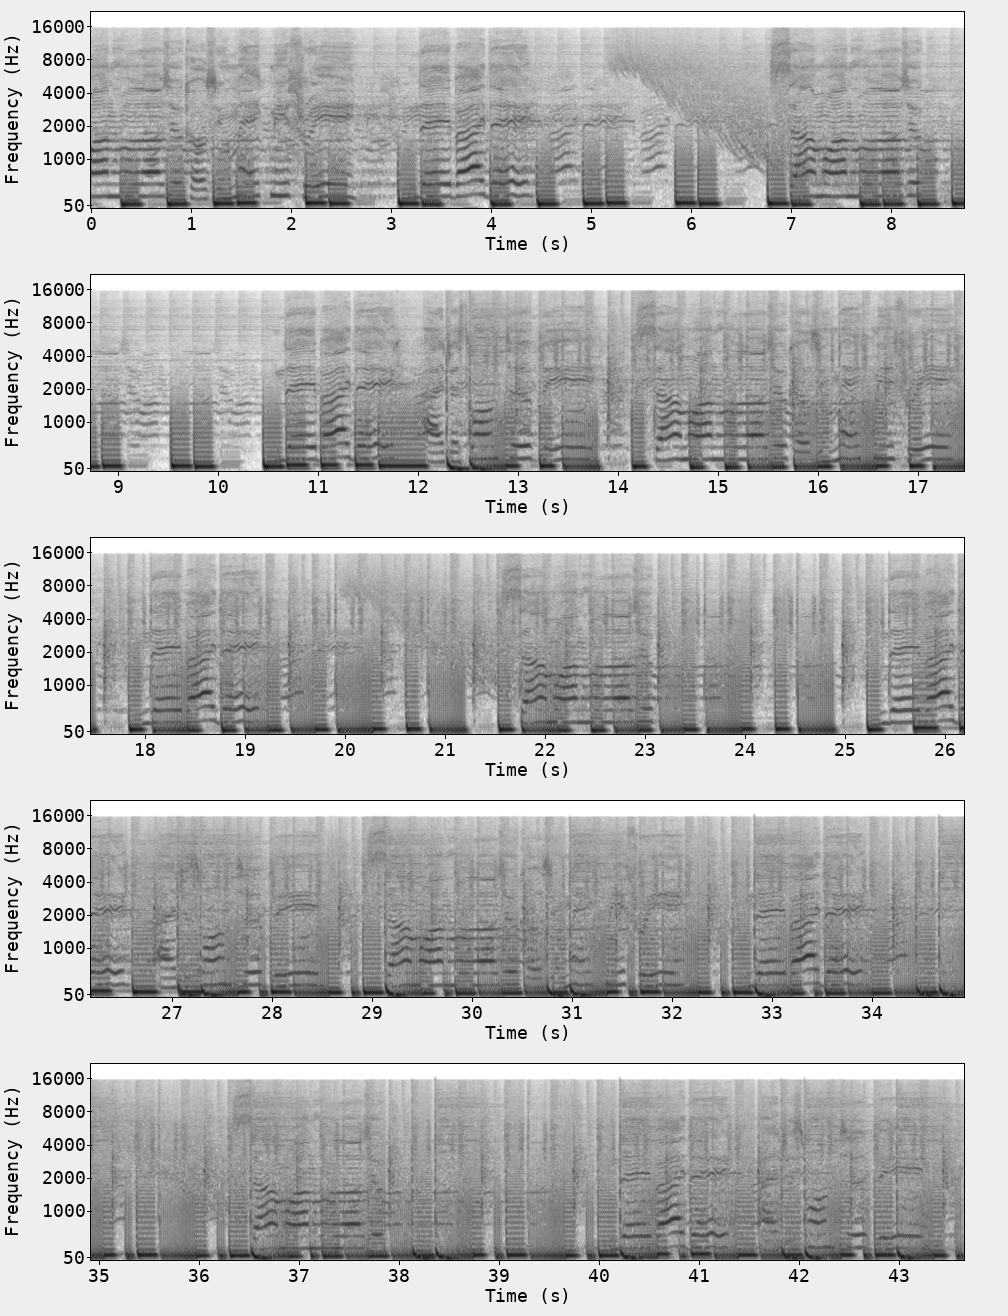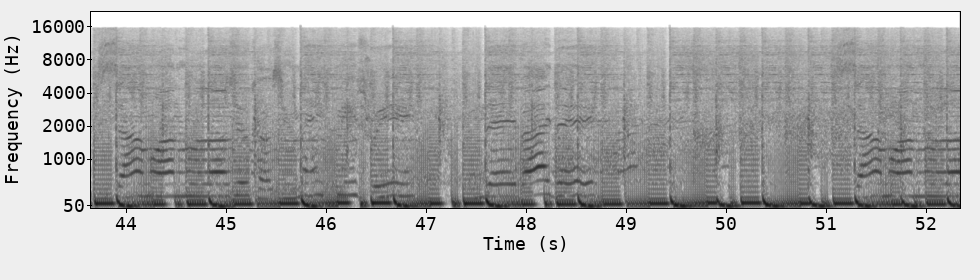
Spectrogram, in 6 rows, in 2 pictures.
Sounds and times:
Electronic dance music: 0:00.0 - 0:52.3.

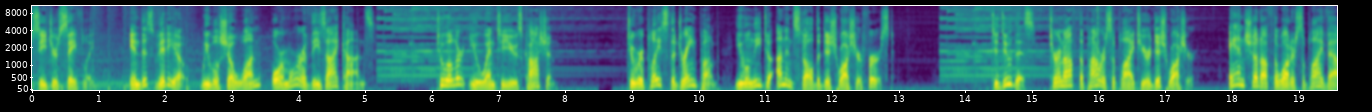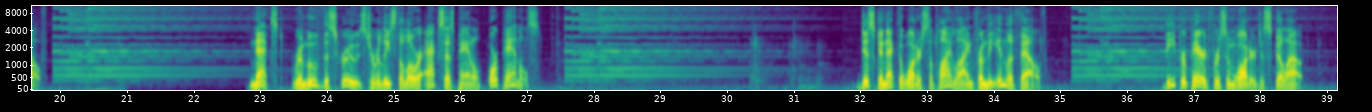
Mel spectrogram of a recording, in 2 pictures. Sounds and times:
Speech: 0:00.0 - 0:05.2, 0:06.1 - 0:07.8, 0:09.0 - 0:13.0, 0:14.4 - 0:17.4, 0:18.0 - 0:19.8, 0:22.9 - 0:27.2, 0:32.0 - 0:34.8, 0:36.6 - 0:38.6.

